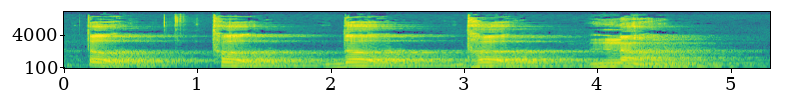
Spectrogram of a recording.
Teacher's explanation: दंतेय मतलब दांत को यूज़ करना पड़ता है उसको, जैसे कि त, देखो आपकी जो जीवा है, जीवा ऊपर के दांत को लगती है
